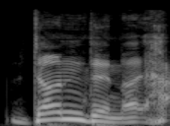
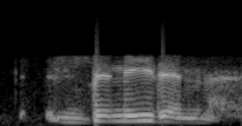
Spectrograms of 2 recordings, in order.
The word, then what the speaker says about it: Dunedin: on social media saying it's Dunedin or it's Dundon. How do you say your team name? Dunedin.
